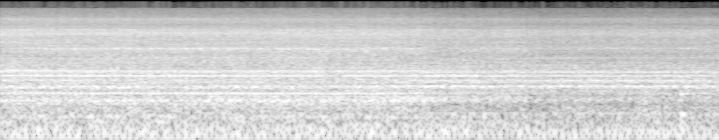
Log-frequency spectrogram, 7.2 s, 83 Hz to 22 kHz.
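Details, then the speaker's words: Ravon R3 after alternator belt and pulley grooves cleaned to cure a morning whistle: smooth, even idle with steady hiss, no whistle or squeal above it; normal idle. "вот ничего абсолютно каких работы других свистов нет"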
